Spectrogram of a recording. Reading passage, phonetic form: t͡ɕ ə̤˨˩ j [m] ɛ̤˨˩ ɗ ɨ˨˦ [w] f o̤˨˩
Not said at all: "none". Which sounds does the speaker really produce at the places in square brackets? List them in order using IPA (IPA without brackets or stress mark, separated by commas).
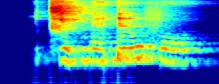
m, w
